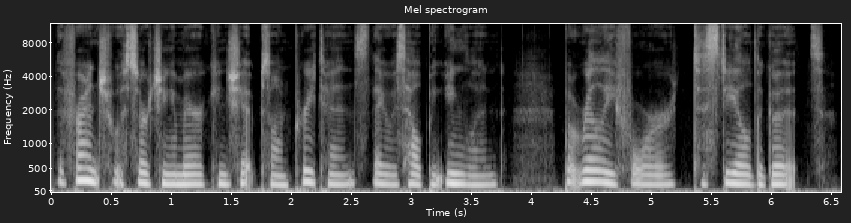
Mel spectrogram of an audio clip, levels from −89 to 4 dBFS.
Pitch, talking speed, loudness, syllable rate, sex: 190 Hz, 175 wpm, -16 LUFS, 4.8 syllables/s, female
